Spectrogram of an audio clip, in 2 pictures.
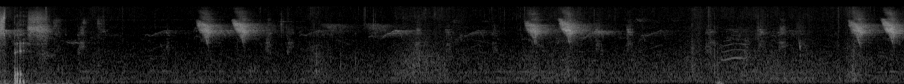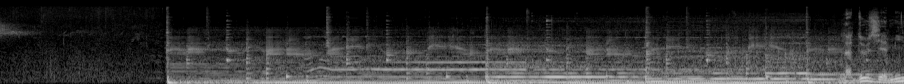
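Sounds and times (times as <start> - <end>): faint outdoor ambience: 0.0 - 11.5.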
